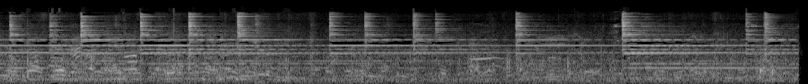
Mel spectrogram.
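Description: Orthodox church bells ringing in quick, uneven strikes, about two a second, with several fixed pitches ringing on over one another, above the murmur of a crowd. The ringing stops abruptly at the end.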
